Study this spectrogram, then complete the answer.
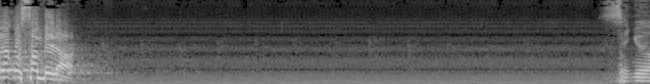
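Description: A man speaks through a microphone and loudspeakers, with pauses.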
